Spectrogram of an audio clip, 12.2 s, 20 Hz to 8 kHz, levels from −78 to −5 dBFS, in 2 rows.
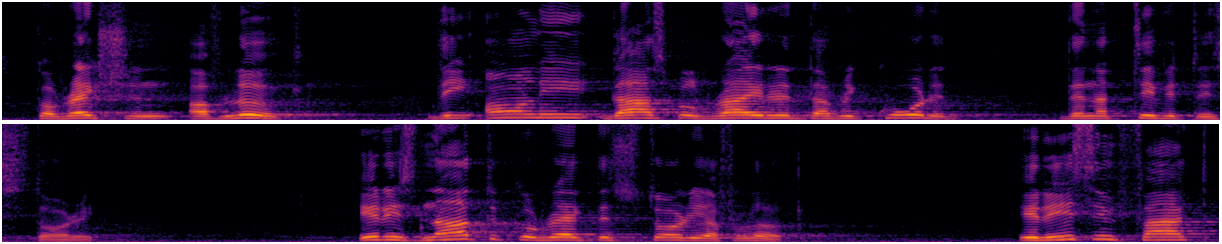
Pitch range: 160-200 Hz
